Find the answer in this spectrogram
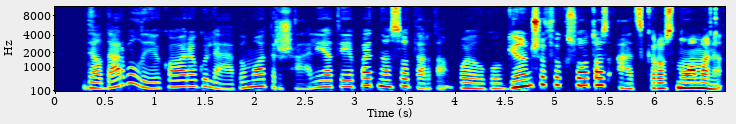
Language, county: Lithuanian, Klaipėda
